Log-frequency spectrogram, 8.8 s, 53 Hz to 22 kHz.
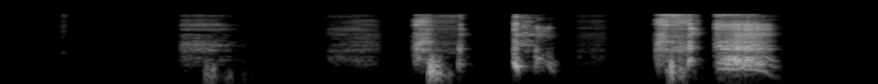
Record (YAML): exhalation_length: 8.8 s
exhalation_amplitude: 26244
exhalation_signal_mean_std_ratio: 0.32
survey_phase: alpha (2021-03-01 to 2021-08-12)
age: 45-64
gender: Male
wearing_mask: 'No'
symptom_cough_any: true
symptom_fatigue: true
symptom_onset: 13 days
smoker_status: Ex-smoker
respiratory_condition_asthma: true
respiratory_condition_other: true
recruitment_source: Test and Trace
submission_delay: 2 days
covid_test_result: Positive
covid_test_method: RT-qPCR
covid_ct_value: 27.4
covid_ct_gene: N gene
covid_ct_mean: 27.5
covid_viral_load: 950 copies/ml
covid_viral_load_category: Minimal viral load (< 10K copies/ml)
